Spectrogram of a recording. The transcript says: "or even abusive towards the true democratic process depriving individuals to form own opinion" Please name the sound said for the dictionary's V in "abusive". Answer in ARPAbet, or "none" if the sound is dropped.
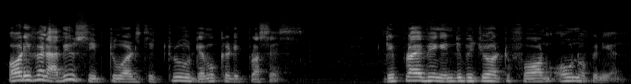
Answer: P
